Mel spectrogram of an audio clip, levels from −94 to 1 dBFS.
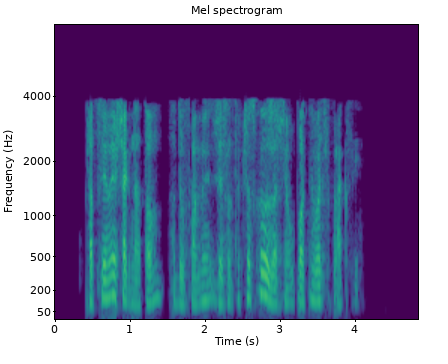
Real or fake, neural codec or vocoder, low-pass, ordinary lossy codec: fake; codec, 44.1 kHz, 7.8 kbps, Pupu-Codec; 7.2 kHz; AAC, 16 kbps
